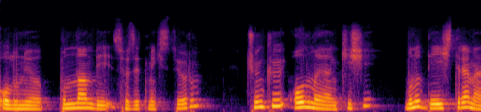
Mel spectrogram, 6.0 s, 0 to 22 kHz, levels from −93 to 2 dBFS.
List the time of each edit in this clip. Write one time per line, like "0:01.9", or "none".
0:03.6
